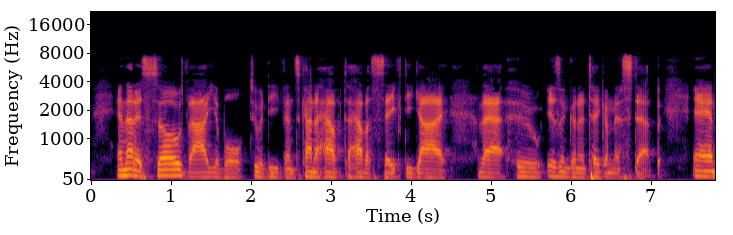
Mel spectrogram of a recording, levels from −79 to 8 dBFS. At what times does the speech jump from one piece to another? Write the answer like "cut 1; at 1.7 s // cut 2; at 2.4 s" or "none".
cut 1; at 1.1 s // cut 2; at 4.8 s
